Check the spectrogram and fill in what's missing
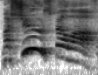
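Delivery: loud, slow, plaintive wail; boy shouting his excuse to dad; shouted excuse. Retold or imitated. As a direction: drag it out loud like a stranded kid.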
